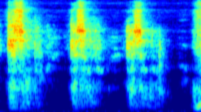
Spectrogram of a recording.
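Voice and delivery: urgent whispered hiding call; hushed conspiratorial whisper. Acted. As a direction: whisper so he won't hear. Hiding from Oscar.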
